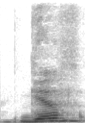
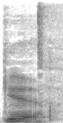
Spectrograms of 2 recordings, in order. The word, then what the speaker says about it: GIF: something or other so the word that it comes from is a g sound but I know the other side of the argument too I've never heard it say GIF the other side of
